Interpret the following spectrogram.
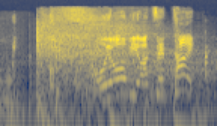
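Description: Dubbed-in anime episode audio: a character's voice speaking Japanese over soft background music.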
